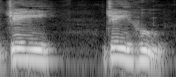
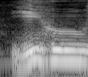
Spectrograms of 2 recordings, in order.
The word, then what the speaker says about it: Jehu: I mean, that's how I pronounce it. There's debate. It's a Jewish name, but it's like an old Jewish name, so I think even Jews debate as to how to pronounce it. Some pronounce it Yehu, some pronounce it Yehu. I just grew up pronouncing it Jehu, so that's how I pronounce it.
